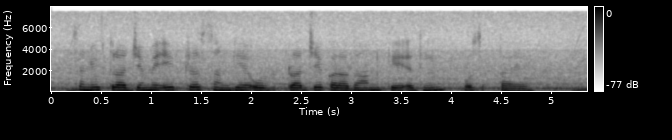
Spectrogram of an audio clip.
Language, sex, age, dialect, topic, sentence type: Hindi, female, 18-24, Hindustani Malvi Khadi Boli, banking, statement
